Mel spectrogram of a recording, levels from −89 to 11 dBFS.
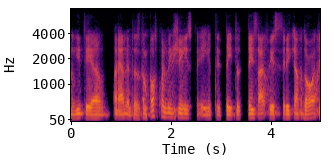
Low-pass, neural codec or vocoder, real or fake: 7.2 kHz; codec, 16 kHz, 1 kbps, FreqCodec, larger model; fake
